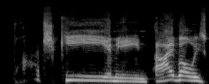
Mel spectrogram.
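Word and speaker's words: pączki: Is that how you pronounce it? Well, you could ask 10 different people, but punchki, Pachki.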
